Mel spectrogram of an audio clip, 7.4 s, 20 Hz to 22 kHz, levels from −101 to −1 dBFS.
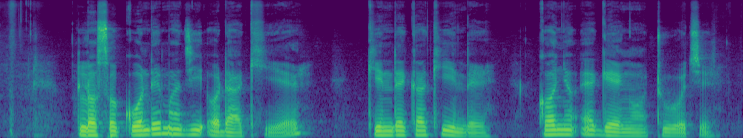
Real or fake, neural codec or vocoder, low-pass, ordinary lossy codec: fake; vocoder, 44.1 kHz, 128 mel bands every 256 samples, BigVGAN v2; none; none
